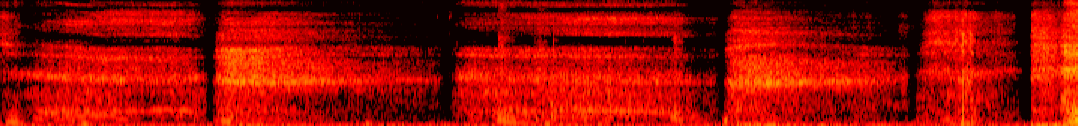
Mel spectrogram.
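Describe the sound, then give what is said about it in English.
Deep, labored breathing of a creature, voiced by a person imitating it: a few slow, heavy breaths and sighs separated by short pauses, all fairly faint. “It starts taking deep, labored breaths.”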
